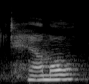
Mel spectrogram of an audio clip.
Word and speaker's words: Tamil: This is pronounced Tamil.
